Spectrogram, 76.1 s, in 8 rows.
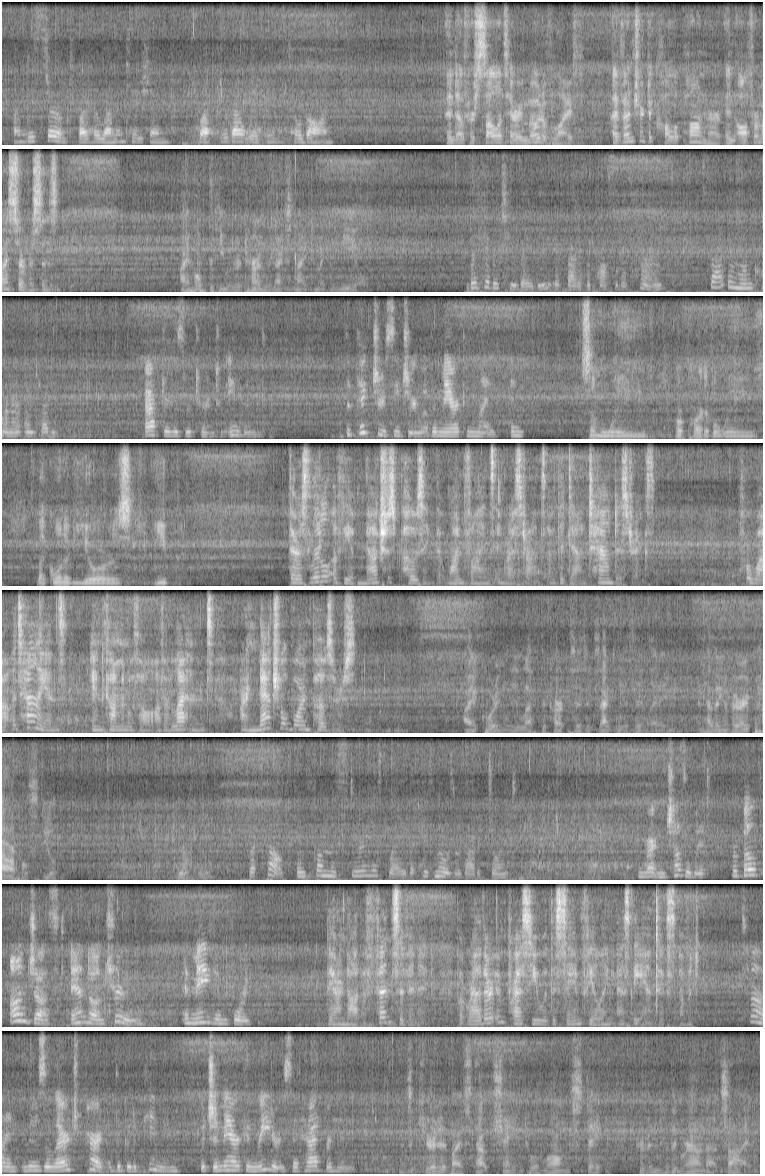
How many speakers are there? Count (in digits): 7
